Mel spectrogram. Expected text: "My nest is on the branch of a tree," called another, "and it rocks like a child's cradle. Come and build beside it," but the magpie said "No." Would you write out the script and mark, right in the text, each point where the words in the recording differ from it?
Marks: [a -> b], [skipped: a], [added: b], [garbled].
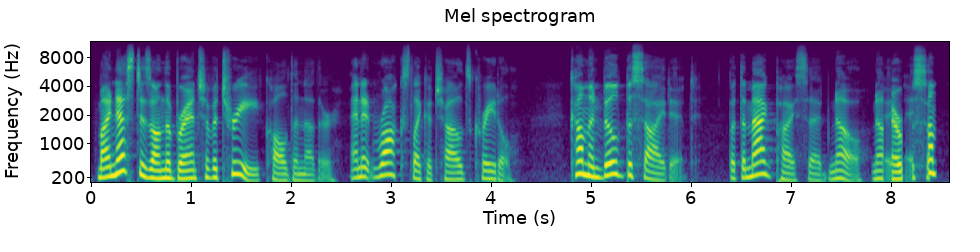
"My nest is on the branch of a tree," called another, "and it rocks like a child's cradle. Come and build beside it," but the magpie said "No." [garbled]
